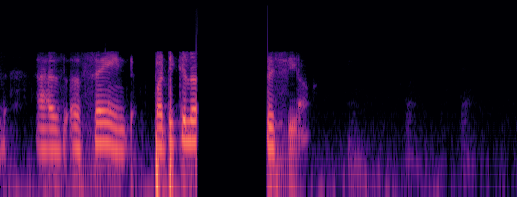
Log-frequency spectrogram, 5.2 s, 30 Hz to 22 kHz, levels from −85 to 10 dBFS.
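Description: The whole recording has passed through the GSM full-rate codec at 13 kbps. The codec models the vocal tract as a filter and drives it with a coarse, regularly spaced pulse excitation that keeps only a fraction of the detail. Nothing above 4 kHz survives. The damage is plainly audible: the speech has a constant buzzy, gravelly roughness and a narrow, boxy top end.

From 0.42 to 0.49 s, just before "a saint", GSM frames were lost. About 60 ms went missing, consistent with three consecutive 20 ms frames. The decoder covered the gap by reusing the parameters of the last good frame, so the sound briefly smears into a metallic, ringing hold instead of continuing naturally.

From 1.96 to 2.67 s the audio drops out to silence for roughly 0.71 s. This is likely a momentary loss of the input signal, with the recorder writing silence in the meantime. The sound cuts off mid-flow into dead silence with no room tone at all, and whatever was said in that stretch is gone.

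From 2.80 to 2.97 s there is a second run of lost GSM frames. About 120 ms of frames were dropped across a 160 ms span, and the longest unbroken gap is around 70 ms. The decoder's repeated substitutes hold this passage in a rough, metallic ring.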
